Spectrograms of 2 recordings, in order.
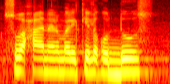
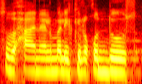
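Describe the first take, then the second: No difference in how they are said.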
